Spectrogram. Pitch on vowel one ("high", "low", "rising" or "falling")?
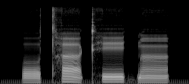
low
